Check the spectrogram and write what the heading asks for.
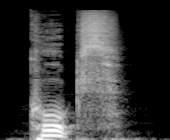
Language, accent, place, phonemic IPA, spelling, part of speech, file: German, Germany, Berlin, /koːks/, Koks, noun, De-Koks.ogg
- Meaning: 1. coke (fuel) 2. (ready) cash 3. coke (cocaine) 4. stiff hat 5. glass of rum with diced sugar and a coffee bean 6. nonsense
